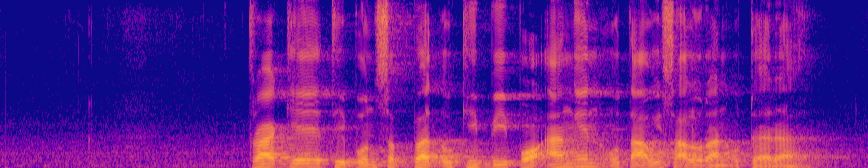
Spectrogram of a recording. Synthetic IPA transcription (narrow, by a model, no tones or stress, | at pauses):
t̪ɾaked̪̥i̤pʊnsəb̥a̤t̪̚uɡ̥ipipɔʔaŋɪnut̪awisaluɾanuɖ̥ä̤ɾa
